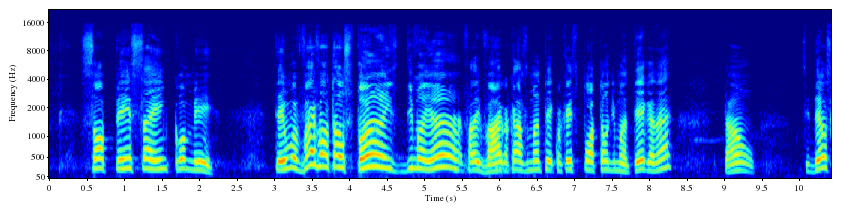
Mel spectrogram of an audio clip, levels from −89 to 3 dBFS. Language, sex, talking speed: Portuguese, male, 125 wpm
